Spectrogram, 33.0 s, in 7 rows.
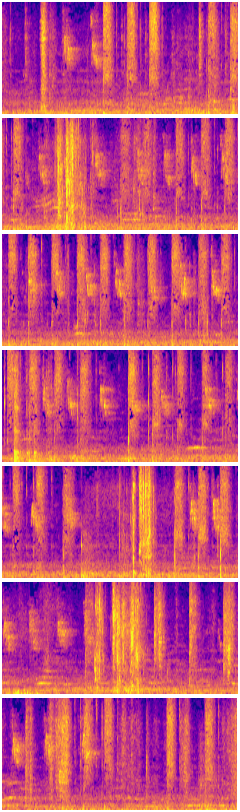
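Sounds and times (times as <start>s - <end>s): small birds chirping: 0.0s - 33.0s
handling rustle: 5.6s - 7.8s, 21.2s - 23.3s, 25.3s - 26.9s.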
